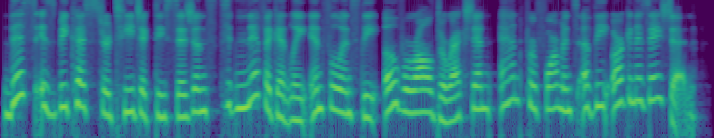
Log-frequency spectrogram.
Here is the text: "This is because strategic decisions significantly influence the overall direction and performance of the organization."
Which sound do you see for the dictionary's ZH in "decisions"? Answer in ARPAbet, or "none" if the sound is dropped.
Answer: ZH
